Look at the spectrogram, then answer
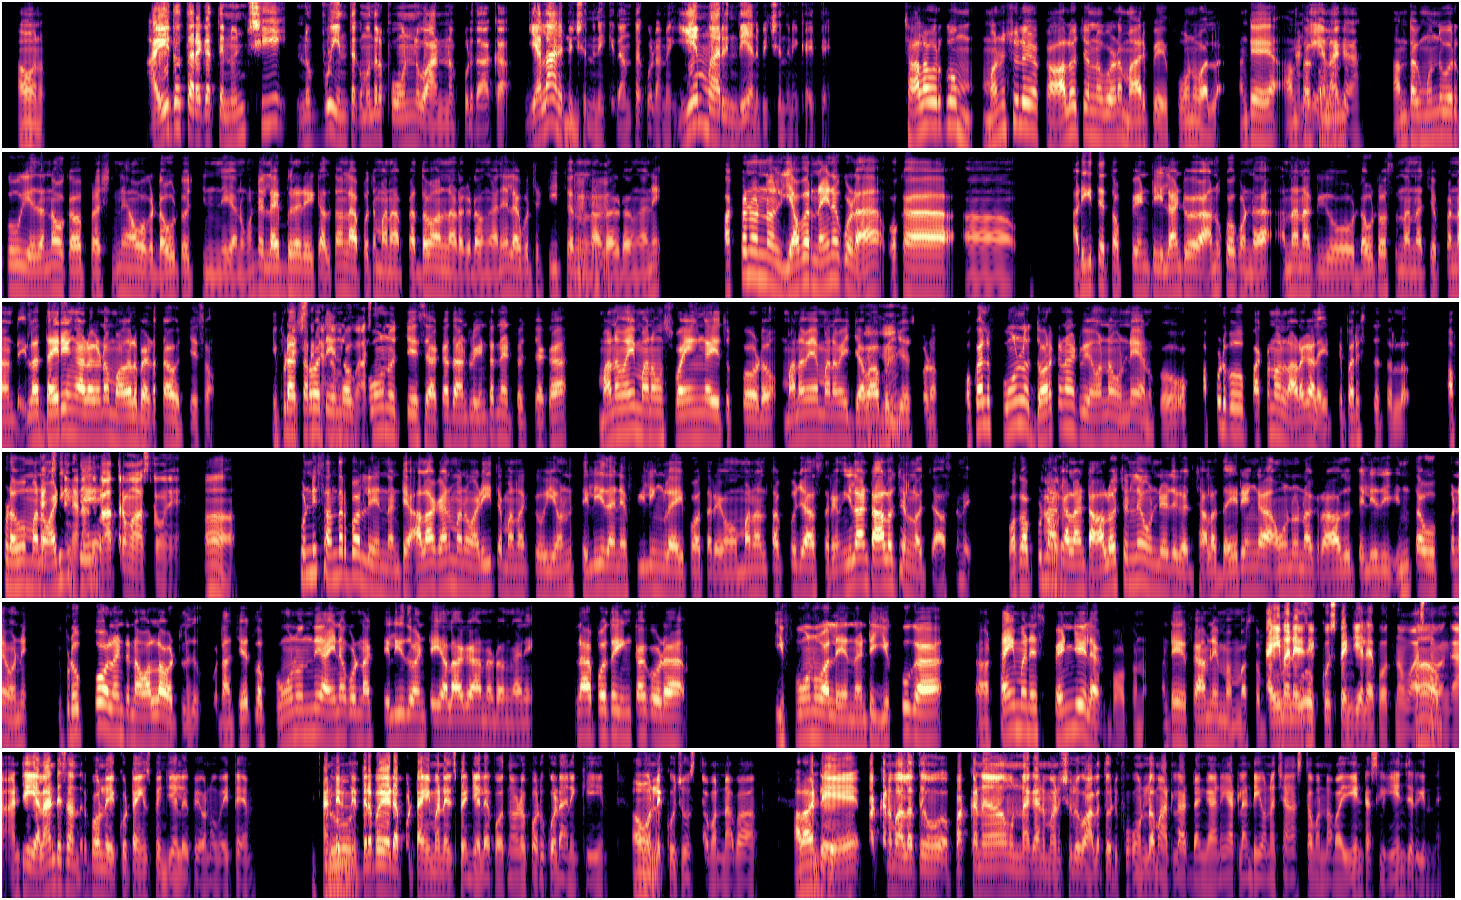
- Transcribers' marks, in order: in English: "డౌట్"; in English: "లైబ్రరీకి"; in English: "డౌట్"; in English: "ఇంటర్నెట్"; in English: "ఫీలింగ్‌లో"; in English: "టైమ్"; in English: "స్పెండ్"; in English: "టైమ్"; in English: "ఫ్యామిలీ మెంబర్స్"; in English: "స్పెండ్"; other background noise; in English: "టైమ్ స్పెండ్"; in English: "టైమ్"; in English: "స్పెండ్"
- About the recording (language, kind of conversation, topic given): Telugu, podcast, మీ ఫోన్ వల్ల మీ సంబంధాలు ఎలా మారాయి?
